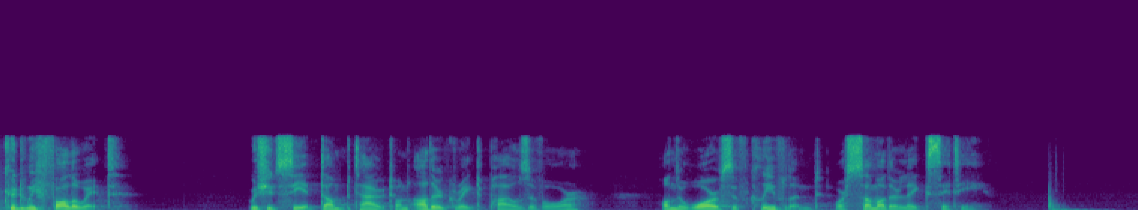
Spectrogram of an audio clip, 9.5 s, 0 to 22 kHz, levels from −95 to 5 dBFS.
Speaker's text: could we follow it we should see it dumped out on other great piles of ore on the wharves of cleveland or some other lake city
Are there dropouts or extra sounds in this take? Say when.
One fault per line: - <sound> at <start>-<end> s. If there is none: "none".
- thud at 8.7-9.3 s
